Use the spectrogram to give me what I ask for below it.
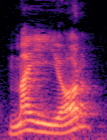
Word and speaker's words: maior: Now, the reason for that is that this I is actually doubled, and it's maior, peius, aio. So it's a long syllable because it's aio, maior, peius. This is the way the dictionaries write it. It's not maior, peius, it's peius, maior, aio.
